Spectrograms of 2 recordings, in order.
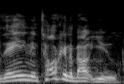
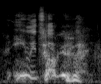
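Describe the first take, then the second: First: Said in the usual way. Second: Much higher, mocking falsetto; squeaky mock echo of his own words; mocking high repeat. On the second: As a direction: toss the line back up high, teasing.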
